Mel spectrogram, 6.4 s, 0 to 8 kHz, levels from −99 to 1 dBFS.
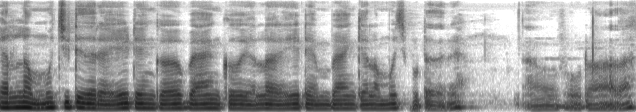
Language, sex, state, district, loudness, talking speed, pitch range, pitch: Kannada, male, Karnataka, Raichur, -18 LUFS, 105 wpm, 110-125 Hz, 115 Hz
